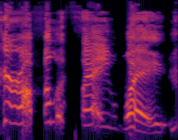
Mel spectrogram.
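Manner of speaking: high, loud words through laughter; laughing loud and high while agreeing. Retold or imitated. Laughing with the teacher.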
